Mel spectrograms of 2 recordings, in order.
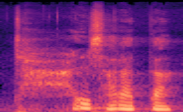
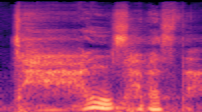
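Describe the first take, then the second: First: It is said with a curving, thankful intonation. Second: The same.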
